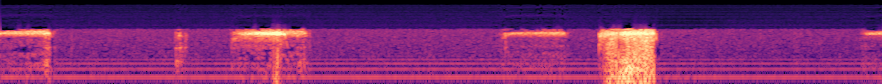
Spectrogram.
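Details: Harsh rasping hisses of barn owl owlets at night in a nest box, Audubon Starr Ranch, California, some faint and short, others loud and longer, irregularly spaced over a steady hum.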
